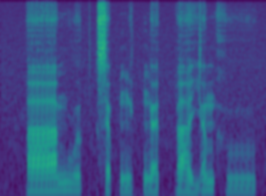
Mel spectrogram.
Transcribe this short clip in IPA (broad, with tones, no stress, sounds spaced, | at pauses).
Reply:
aː˨˥ m w ʊ˧ k̚ t͡s ɐ˨ p̚ ŋ ɪ˨ k̚ ŋ ɐ˨˥ t̚ p aː˧ j ɐ˥ m h uː˨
